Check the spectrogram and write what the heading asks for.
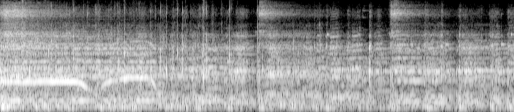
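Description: Marching band playing its field show: sustained chords with percussion, and two sudden crashes about three and five seconds in.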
